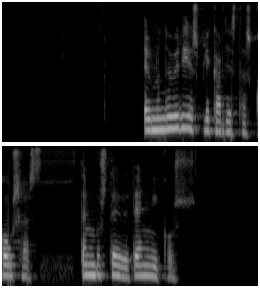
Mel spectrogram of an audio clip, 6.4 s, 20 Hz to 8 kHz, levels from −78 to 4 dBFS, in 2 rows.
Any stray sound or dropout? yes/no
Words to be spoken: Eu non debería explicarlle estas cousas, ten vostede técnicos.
no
